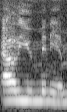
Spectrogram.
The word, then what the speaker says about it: aluminium: that called um yeah or aluminium as the Brits say yeah aluminum ion okay easy if I give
